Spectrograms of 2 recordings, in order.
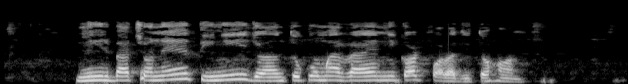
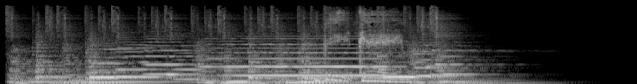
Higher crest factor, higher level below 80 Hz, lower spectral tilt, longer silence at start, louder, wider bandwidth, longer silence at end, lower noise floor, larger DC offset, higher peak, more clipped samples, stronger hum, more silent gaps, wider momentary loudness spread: about the same, 14 dB vs 16 dB; second, -52 dBFS vs -30 dBFS; about the same, -5.5 dB/octave vs -6 dB/octave; first, 0.75 s vs 0.05 s; first, -13 LUFS vs -17 LUFS; second, 8 kHz vs 17 kHz; about the same, 1.05 s vs 1.1 s; second, -60 dBFS vs -70 dBFS; neither; about the same, 0 dBFS vs -2 dBFS; neither; neither; neither; second, 5 LU vs 10 LU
